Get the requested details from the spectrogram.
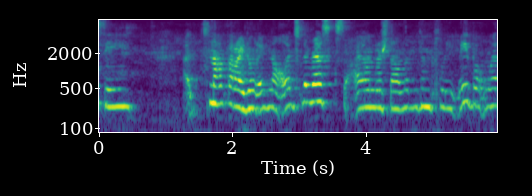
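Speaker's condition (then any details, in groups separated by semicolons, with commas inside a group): Quadriplegic cerebral palsy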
